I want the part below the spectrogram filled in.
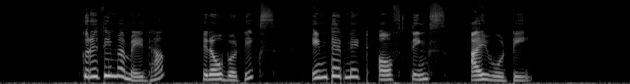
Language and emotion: Telugu, neutral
